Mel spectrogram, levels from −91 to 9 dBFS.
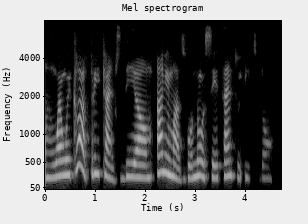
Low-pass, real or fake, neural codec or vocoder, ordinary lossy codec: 7.2 kHz; fake; autoencoder, 48 kHz, 32 numbers a frame, DAC-VAE, trained on Japanese speech; none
